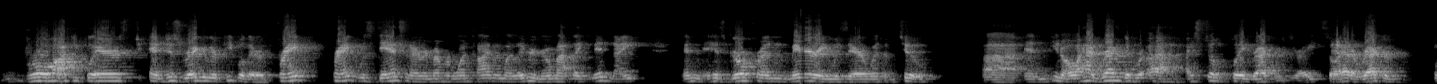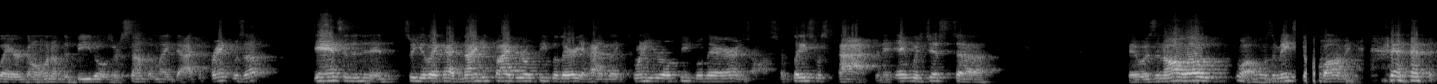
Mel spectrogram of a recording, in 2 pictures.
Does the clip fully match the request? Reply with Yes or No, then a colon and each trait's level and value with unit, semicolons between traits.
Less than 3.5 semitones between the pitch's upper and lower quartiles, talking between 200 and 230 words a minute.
Yes: average, 2.8 semitones; fast, 205 wpm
